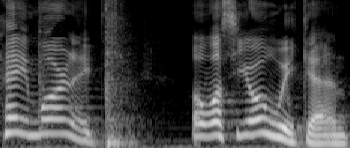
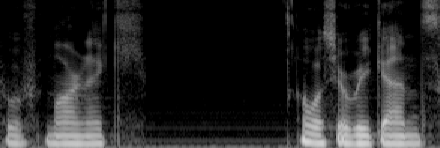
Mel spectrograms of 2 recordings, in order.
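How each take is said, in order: First: It sounds upbeat and excited. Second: It sounds flat and unexcited.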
